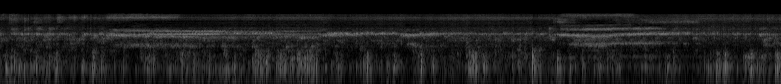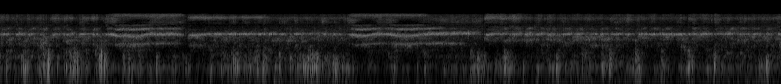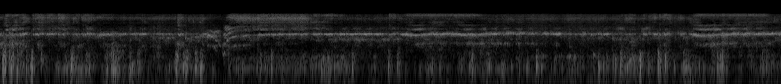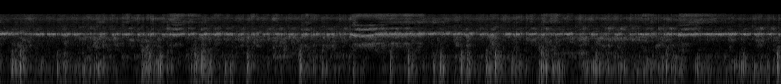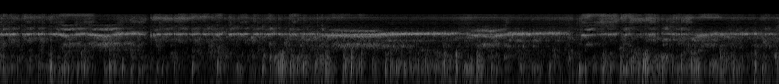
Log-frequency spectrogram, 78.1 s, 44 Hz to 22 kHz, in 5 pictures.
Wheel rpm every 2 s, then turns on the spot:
230, 220, 210, 220, 230, 230, 230, 230, 230, 220, 230, 230, 230, 230, 230, 230, 230, 210, 210, 230, 230, 230, 230, 230, 240, 230, 230, 230, 240, 230, 230, 230, 230, 230, 230, 230, 230, 230, 230.
none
